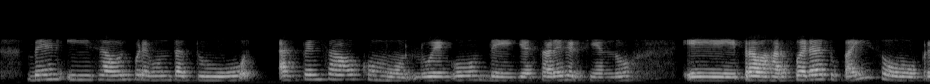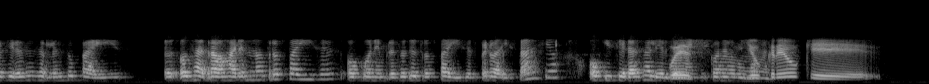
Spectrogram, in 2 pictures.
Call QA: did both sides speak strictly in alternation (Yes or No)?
No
